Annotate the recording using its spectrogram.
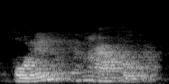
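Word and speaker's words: قل العفو: klil af keliru nya secara ilmu tajwid yang benar gini qulilu qulil afu gitu bukan af af gitu keliru ya qolil afu ya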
